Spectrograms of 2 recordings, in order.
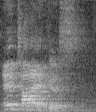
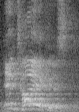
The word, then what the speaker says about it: Antiochus: cruel and how do you say his name Antiochus I worked on it all week Antiochus the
